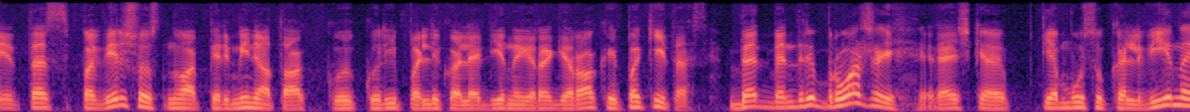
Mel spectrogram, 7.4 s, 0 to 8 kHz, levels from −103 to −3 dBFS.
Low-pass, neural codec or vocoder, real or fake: 7.2 kHz; none; real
